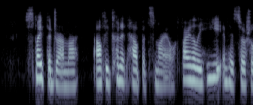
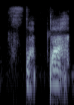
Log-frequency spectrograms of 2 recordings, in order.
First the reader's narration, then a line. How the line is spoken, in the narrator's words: she growled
